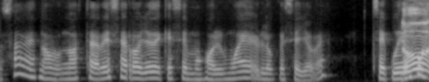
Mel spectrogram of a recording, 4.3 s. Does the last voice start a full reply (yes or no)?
yes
